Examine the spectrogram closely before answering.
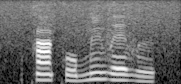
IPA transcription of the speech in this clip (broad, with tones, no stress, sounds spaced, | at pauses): k ã˧ k u˨ m ĩ˦ v eː˧ v ɨ˨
